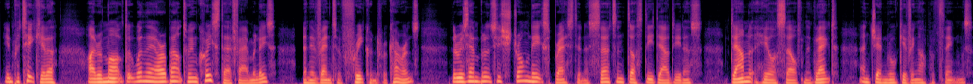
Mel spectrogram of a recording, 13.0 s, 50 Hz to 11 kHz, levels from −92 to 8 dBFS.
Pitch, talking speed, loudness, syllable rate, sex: 130 Hz, 180 wpm, -17 LUFS, 5.5 syllables/s, male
